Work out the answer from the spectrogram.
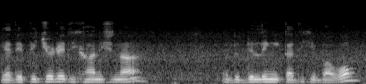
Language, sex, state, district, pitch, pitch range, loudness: Nagamese, male, Nagaland, Dimapur, 115 Hz, 110-120 Hz, -17 LUFS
